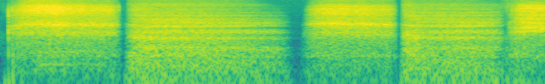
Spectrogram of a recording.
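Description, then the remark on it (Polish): A voice imitates heavy, noisy breathing, four long rasping breaths in a slow steady rhythm with brief pauses between them, loud and breathy with no words, mimicking a woman standing behind someone at a shop checkout and breathing onto their neck. “I e, jak już położysz swoje rzeczy na, na taśmę, to ona wtedy będzie stała za tobą i będzie oddychała prosto na twój kark.”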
